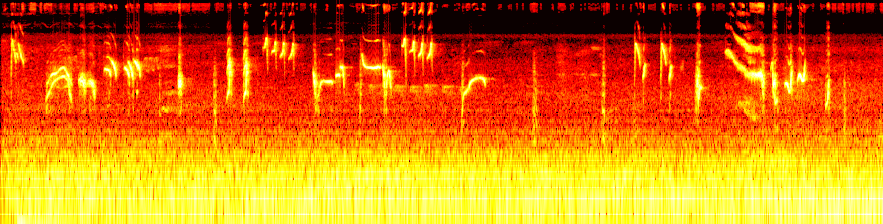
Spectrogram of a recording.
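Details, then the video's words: Greater green leafbird from Medan, North Sumatra, a kept songbird singing loudly and often: a rapid, varied run of high whistles, sharp chirps and short slurred notes, with a steady low hum beneath. "Burung Cak Ijo Medan Gacor"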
